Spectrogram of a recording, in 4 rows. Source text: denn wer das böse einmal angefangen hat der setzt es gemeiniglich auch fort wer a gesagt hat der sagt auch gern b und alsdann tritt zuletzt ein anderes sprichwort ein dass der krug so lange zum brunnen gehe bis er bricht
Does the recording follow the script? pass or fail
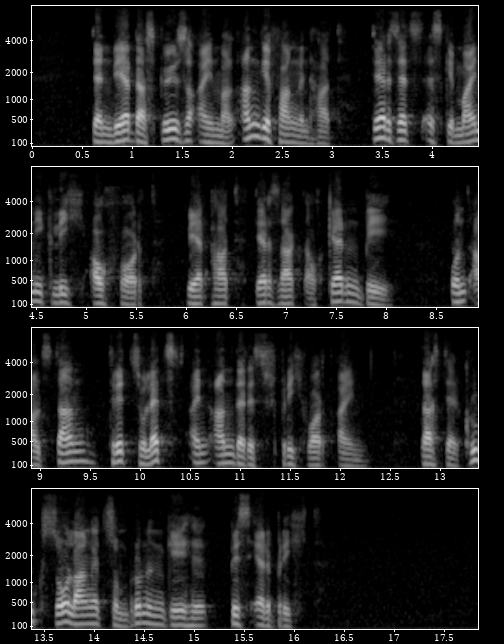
fail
